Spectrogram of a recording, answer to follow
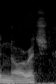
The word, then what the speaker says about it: Norwich: Norwich. Not Norwich. Norwich. Norwich. Norwich. Norwich. Well, it's spelled N O R W I C H.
